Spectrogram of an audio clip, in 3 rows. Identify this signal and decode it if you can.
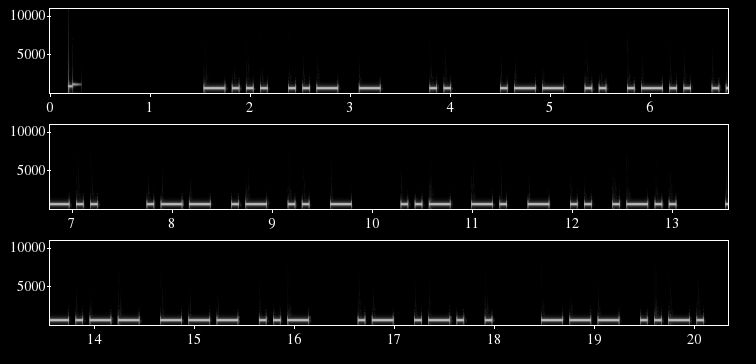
Morse code, heard as a keyed tone, about 17 wpm, 700 Hz. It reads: BUT I WILL WAIT UNTIL YOU ARE OF
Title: Sentences from Top 1000 Words - Review Part 3 - 17wpm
